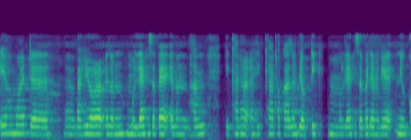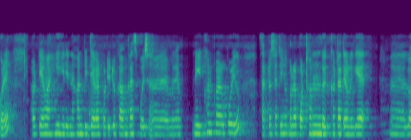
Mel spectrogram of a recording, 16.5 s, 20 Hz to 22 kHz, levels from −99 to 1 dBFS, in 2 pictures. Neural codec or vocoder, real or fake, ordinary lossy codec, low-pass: codec, 16 kHz, 6 kbps, DAC; fake; none; none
